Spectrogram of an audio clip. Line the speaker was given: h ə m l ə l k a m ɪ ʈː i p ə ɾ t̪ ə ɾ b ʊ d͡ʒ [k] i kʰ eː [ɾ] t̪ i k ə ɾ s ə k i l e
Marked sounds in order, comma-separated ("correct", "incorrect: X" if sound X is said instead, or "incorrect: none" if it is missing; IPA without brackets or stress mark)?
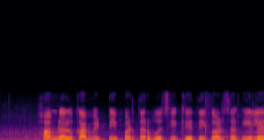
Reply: correct, incorrect: none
